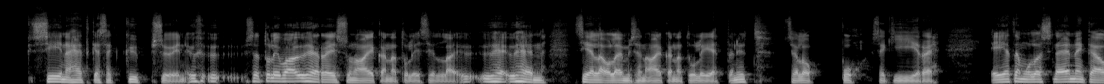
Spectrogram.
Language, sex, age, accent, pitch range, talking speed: Finnish, male, 30-49, native, 95-120 Hz, 150 wpm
